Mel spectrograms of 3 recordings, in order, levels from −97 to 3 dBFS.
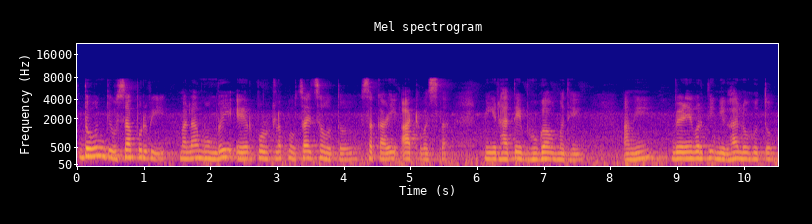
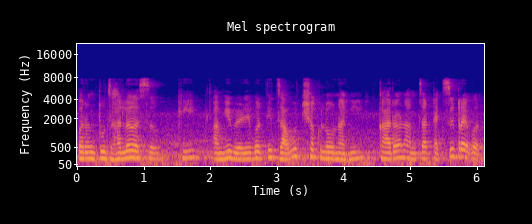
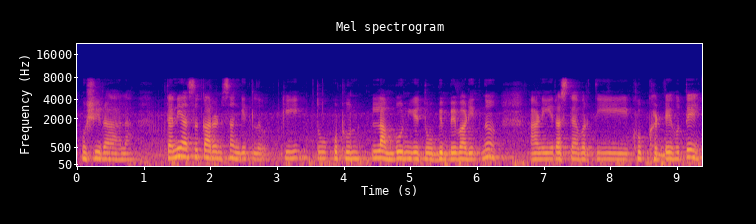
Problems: constant background noise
